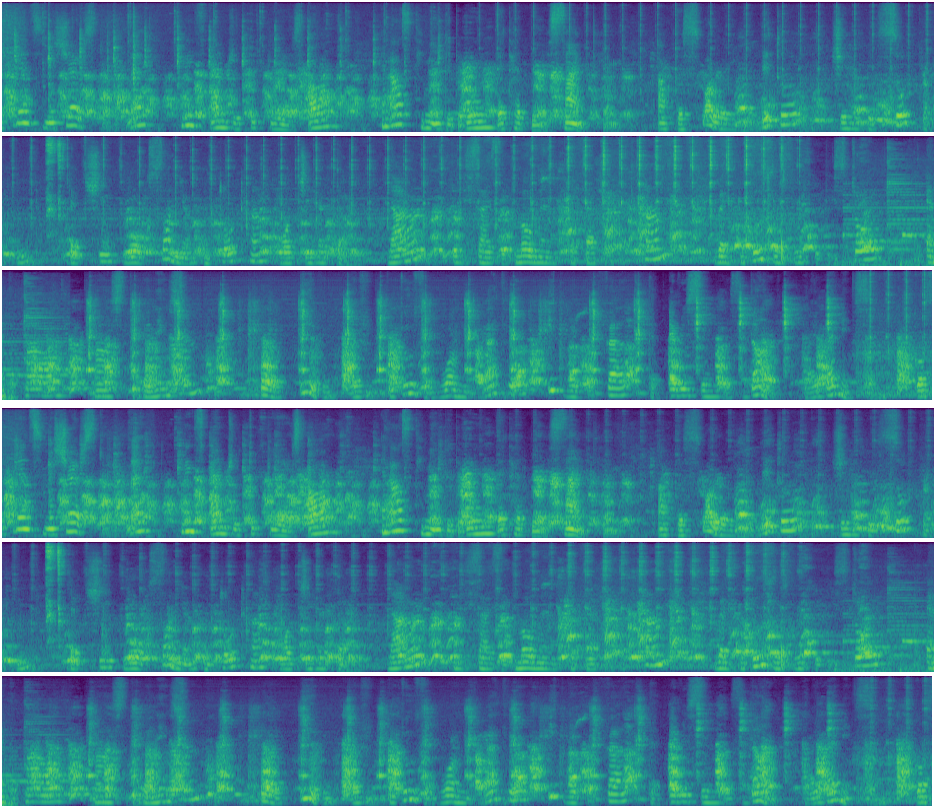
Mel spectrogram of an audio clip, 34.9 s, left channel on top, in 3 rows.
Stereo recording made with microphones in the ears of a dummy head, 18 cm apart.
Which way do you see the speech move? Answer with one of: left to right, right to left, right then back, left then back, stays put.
right to left.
